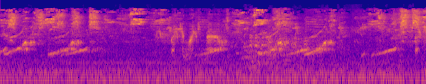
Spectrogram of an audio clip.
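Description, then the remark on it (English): A lyrebird mimics a zoo evacuation alarm with a steady series of rising, whooping electronic tones, repeated about a dozen times over a hissy, noisy background with scattered chirps. “Within a week of this lion incident, the lyrebird had nailed the fucking alarm.”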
